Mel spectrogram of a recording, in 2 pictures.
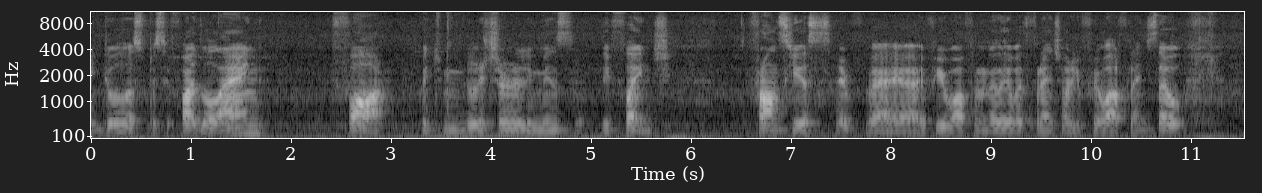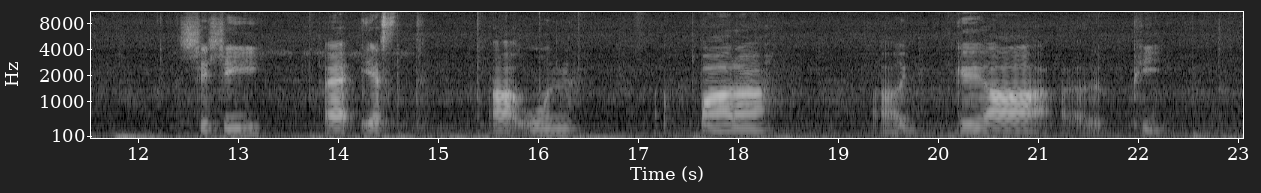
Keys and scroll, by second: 0.3 Return, 2.1-3.1 typing, 3.5 Return, 4.5 Right, 4.8 Tab, 11.1-22.8 typing.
